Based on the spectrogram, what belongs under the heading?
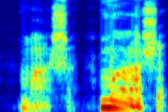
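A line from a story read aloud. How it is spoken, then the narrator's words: Reproachful booming drone. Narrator (Russian): укоризненно прогудел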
